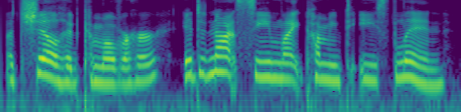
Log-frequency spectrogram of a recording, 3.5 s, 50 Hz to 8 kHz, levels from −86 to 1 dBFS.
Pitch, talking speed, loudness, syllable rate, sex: 225 Hz, 260 wpm, -18 LUFS, 5.8 syllables/s, female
